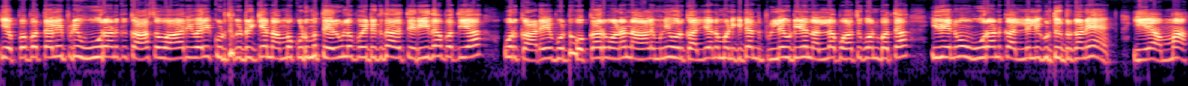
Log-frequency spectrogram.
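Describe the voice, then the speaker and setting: A woman's voice: sits high, flat delivery, very fast, sharp tone. Woman voicing a nagging cartoon mother. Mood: scolding. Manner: nagging, exasperated scolding. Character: scolding middle-aged mother, worried about money. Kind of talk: animated story voice acting.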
